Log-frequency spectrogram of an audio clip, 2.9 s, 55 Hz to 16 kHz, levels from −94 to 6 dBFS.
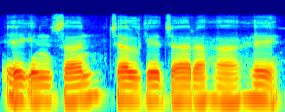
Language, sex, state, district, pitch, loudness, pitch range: Hindi, male, Arunachal Pradesh, Lower Dibang Valley, 105 Hz, -15 LUFS, 100-110 Hz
